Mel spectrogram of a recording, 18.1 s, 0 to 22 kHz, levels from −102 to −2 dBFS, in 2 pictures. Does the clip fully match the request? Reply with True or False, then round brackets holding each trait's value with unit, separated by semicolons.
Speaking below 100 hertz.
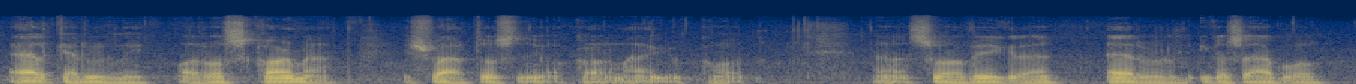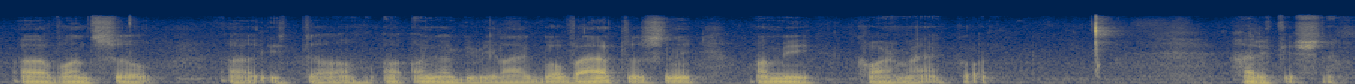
True (70 Hz)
